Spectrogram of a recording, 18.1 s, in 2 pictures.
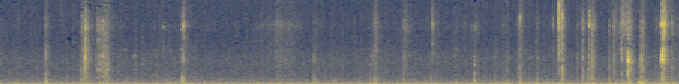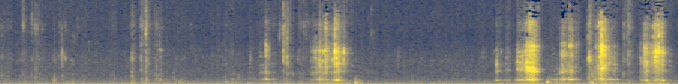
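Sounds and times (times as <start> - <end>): chewing food: 5.4 - 13.8.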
